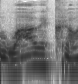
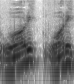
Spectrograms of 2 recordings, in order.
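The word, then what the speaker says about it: Warwick: 와웨크라고 써 있었어. 와웨크. 발음대로 하면 그게 맞겠다. 와웨. 근데 얘도 지금 일본어로니까 와우이크. 와우이크. 이거를 보고 그렇게 쓴 것 같아 표기를. 근데 나는 이거 옛날에 형들이 워릭 이렇게 얘기했거든.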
